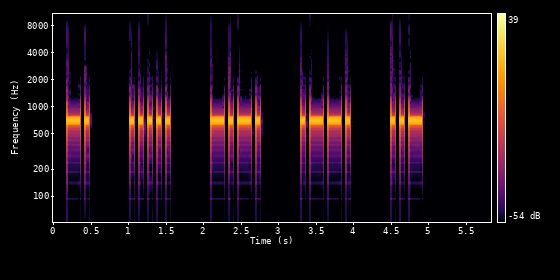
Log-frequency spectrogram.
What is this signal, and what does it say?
Morse code, heard as a keyed tone, about 20 wpm, spaced as for 11 wpm, 700 Hz. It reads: N5CPU
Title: USA Call Signs - 5 Characters - 3x Character Spacing - 20wpm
